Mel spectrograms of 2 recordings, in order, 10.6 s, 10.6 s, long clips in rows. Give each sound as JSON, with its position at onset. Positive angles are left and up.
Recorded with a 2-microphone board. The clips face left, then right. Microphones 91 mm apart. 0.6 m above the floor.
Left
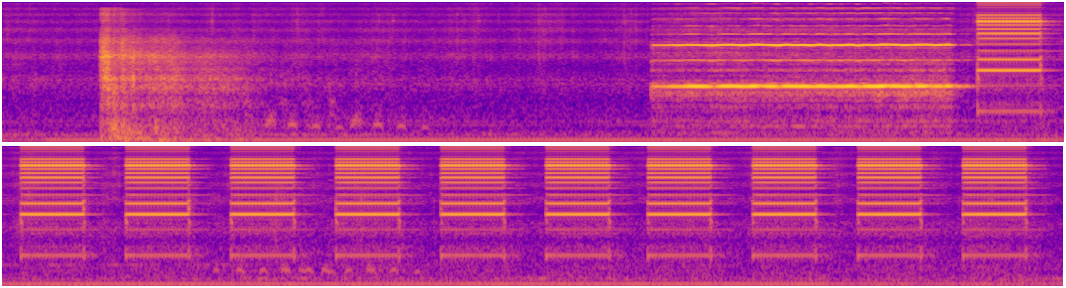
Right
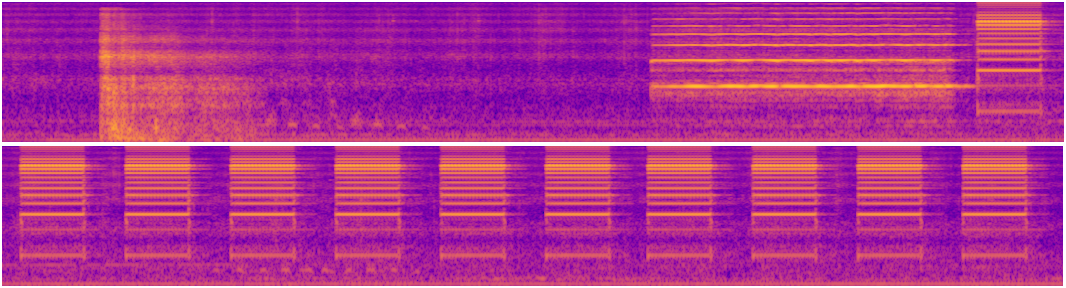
{"t": 0.5, "sound": "an explosion", "side_deg": -35, "distance_m": 0.7}
{"t": 3.2, "sound": "a violin", "side_deg": 15, "distance_m": 0.9}
{"t": 4.9, "sound": "an alarm clock", "side_deg": -5, "distance_m": 0.7}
